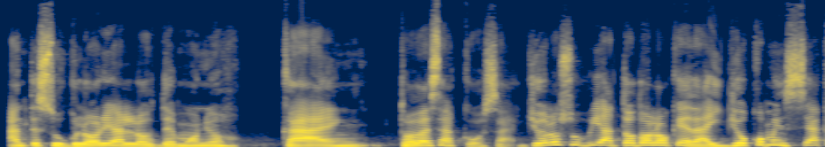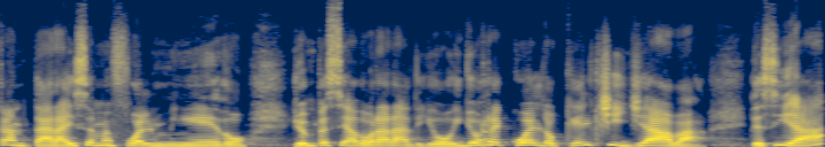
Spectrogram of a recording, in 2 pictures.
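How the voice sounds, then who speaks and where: A woman's voice: fairly high pitch, fairly bright tone. Woman giving testimony. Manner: earnest, emphatic storytelling with many restarts. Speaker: testimony giver. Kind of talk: personal faith testimony.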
